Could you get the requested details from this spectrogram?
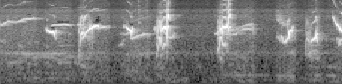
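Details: A Lesser green leafbird (Chloropsis cyanopogon), a kept bird said to sing diligently, sings a lively run of short, high whistles and chattering notes, some sliding, in quick bursts with brief pauses, over a faint steady hum.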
